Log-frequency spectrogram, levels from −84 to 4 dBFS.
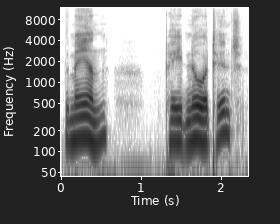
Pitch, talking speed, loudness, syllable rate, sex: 150 Hz, 130 wpm, -15 LUFS, 4.6 syllables/s, male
